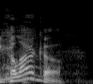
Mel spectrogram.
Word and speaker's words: Calarco: How do you spell that last name? C-L-A-R. Clarko? – C-A-L-A-R-C-O. – Clarko. – Colarco. – Yeah.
